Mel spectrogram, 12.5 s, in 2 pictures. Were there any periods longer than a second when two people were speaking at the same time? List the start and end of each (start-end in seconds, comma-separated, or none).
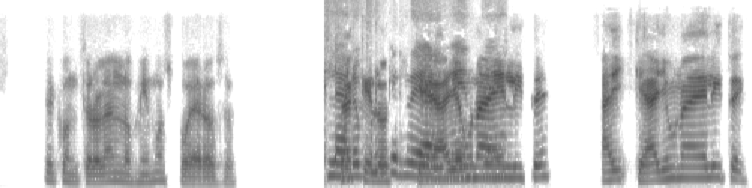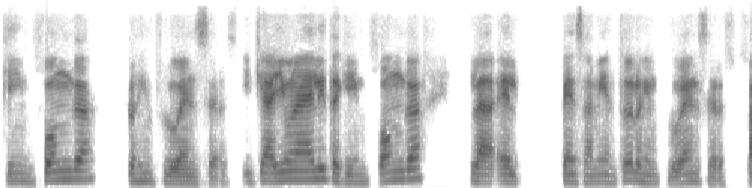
2.8-4.3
